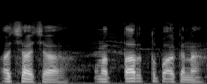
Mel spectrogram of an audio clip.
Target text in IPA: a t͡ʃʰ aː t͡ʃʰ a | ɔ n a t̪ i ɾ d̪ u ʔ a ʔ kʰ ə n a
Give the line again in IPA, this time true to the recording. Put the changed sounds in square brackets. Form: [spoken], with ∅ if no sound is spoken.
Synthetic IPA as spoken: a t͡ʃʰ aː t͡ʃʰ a | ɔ n a t̪ [a] ɾ [t̪] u [p] a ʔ [k] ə n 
